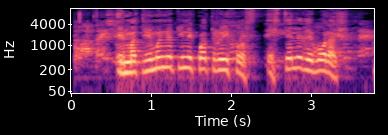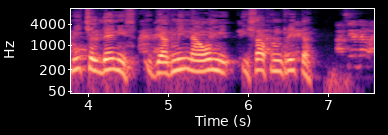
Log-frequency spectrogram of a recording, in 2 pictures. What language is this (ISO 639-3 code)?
spa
